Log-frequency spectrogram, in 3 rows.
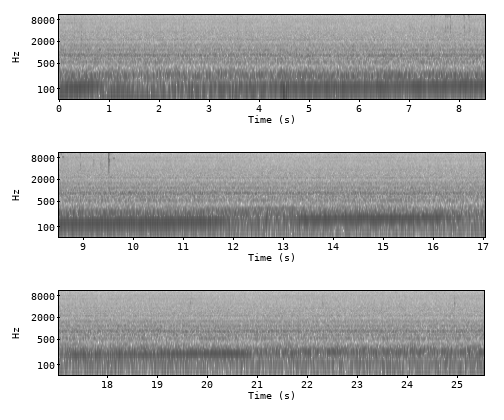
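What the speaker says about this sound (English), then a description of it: "We have a good engine start." An aircraft engine runs steadily after start-up in Microsoft Flight Simulator 2024, a faint, even hum with a slowly rising tone as it spools and settles, heard alone without talk.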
